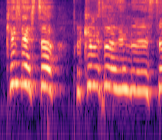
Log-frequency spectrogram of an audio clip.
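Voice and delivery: niño asustado. Retold or imitated. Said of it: "Yo a los siete años".

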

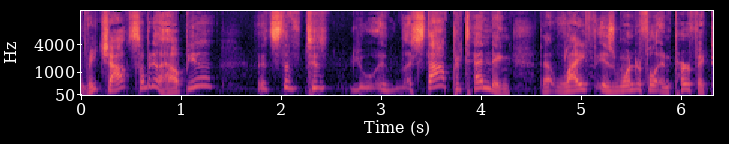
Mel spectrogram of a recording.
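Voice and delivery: high, pleading urgency; impassioned plea. Real, not acted. Urging listeners with drinking problems to get help, high earnest plea. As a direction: reach out to them, voice lifted high.

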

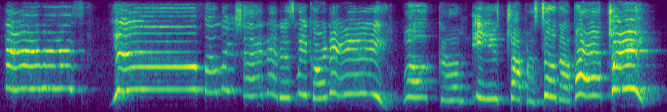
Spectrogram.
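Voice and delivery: very high, bright sing-song welcome; high-pitched greeting. Acted. High sung show greeting.

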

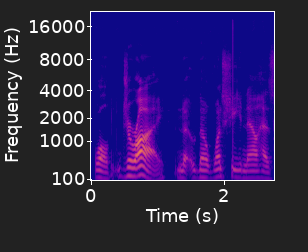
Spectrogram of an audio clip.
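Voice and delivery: ordinary delivery

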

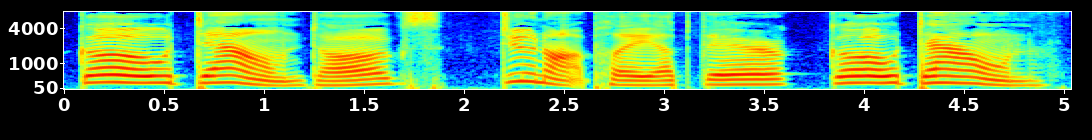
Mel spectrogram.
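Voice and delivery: loud, firm storybook order; commanding. Acted. Parent reads orders to playing dogs, loud command. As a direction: call out orders with punched words.

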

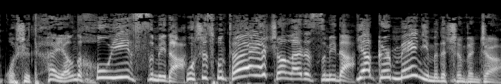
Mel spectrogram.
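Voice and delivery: put-on high, hammy Korean-accented boast; mock Korean accent. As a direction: act like a Korean drama star. Joking Korean drama parody.

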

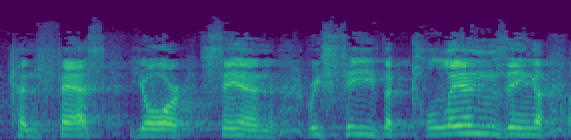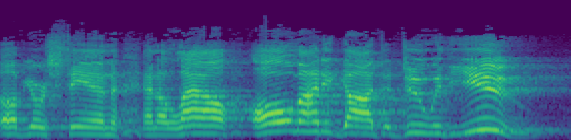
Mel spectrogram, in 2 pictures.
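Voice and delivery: slow appeal swelling into loud preaching; building pulpit appeal. Acted. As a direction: call the listeners to confess.

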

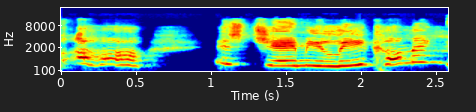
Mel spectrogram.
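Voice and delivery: put-on very high, eager older woman; excited mom. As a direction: ask all hopeful and thrilled. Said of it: "and she goes".

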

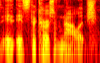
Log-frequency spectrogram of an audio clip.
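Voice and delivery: ordinary talk, nothing marked

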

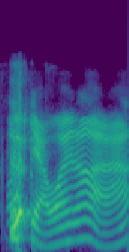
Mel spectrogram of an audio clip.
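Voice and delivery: normal talking voice

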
